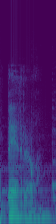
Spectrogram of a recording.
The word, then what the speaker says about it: perro: Yo tengo un perro. Tengo un perro. Well done. And don't forget to roll double R. Perro. Perro. If you forget, you will mistakenly change a dog into the conjunction word but.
